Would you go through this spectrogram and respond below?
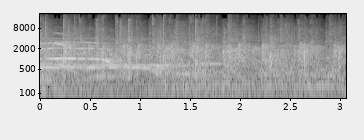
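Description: An audience at a comedy night in Tumbleroot Brewery applauds comedian Caleb Mulkey, a steady roomful of clapping with a few cheers and a host's voice partly heard over it.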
